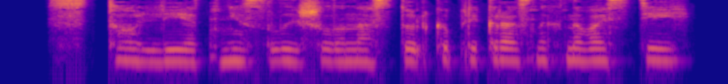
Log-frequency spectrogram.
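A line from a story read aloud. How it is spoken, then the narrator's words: Breathless, happy, smiling. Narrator (Russian): выдохнула, широко и счастливо улыбаясь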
